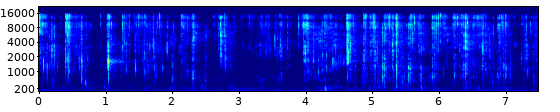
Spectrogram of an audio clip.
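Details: Pit Bulls chewing raw beef, quail egg and duck wing indoors; quieter moist mastication with scattered crisp crunches, one sharp snap near the first second and a busier run of bites later.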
